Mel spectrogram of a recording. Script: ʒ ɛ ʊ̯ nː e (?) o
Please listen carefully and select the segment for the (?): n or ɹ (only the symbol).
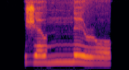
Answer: ɹ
